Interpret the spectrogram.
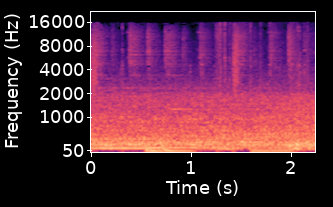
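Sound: car driving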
